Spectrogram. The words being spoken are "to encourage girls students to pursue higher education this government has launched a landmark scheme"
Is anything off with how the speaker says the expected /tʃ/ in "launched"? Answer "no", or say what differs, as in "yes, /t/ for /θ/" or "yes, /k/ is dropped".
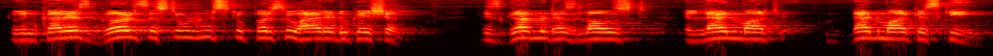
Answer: yes, /s/ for /tʃ/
